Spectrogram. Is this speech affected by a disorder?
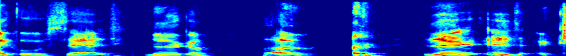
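Yes: cerebral palsy; from birth.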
